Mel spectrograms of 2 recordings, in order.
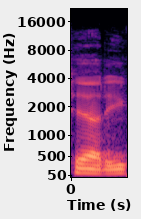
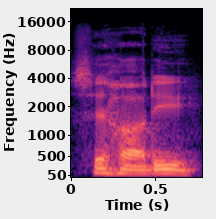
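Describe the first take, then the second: First: It is said without an h sound. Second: It is said with an h sound. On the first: The speaker calls it wrong. "ਕਈ ਸਿਹਾਰੀ ਕਹਿ ਦਿੰਦੇ ਹਨ ਐੜੇ ਦੇ ਨਾਲ" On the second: The speaker calls it right. "ਸ਼ੁੱਧ ਉਚਾਰਨ ਹੈ ਹਾਹੇ ਦੇ ਨਾਲ"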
